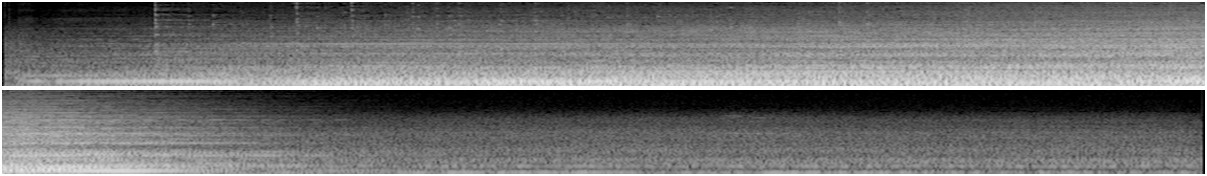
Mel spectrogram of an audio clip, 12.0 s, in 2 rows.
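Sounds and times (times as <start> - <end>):
scary tense music: 0.0 - 8.8.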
